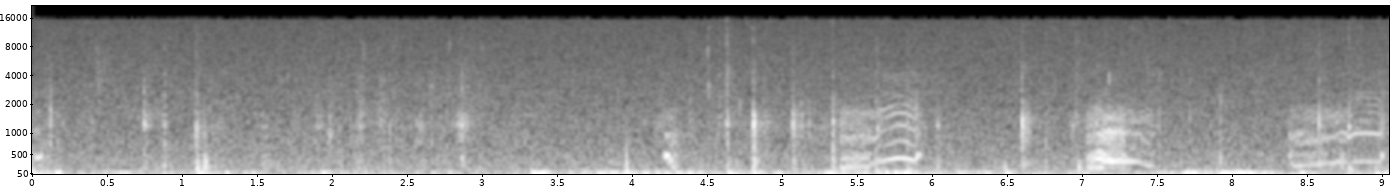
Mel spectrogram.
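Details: Cat mother caring for eight-day-old kittens; after quiet clicks and shuffling, several wavering harmonic meows arrive in the second half, some rising, the last one higher and drawn out, over a steady low hum.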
